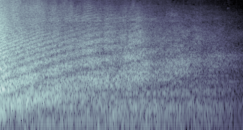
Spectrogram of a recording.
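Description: Whoosh sound effect for an animated logo intro: a loud rush of noise with a sweeping, falling tone that fades steadily over about four seconds.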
